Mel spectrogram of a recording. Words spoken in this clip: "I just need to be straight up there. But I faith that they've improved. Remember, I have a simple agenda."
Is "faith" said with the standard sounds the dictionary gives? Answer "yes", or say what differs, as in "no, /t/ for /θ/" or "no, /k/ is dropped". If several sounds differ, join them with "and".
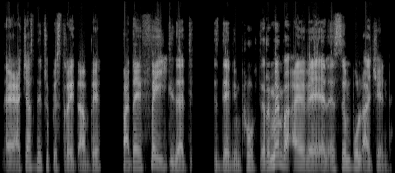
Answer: no, /t/ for /θ/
